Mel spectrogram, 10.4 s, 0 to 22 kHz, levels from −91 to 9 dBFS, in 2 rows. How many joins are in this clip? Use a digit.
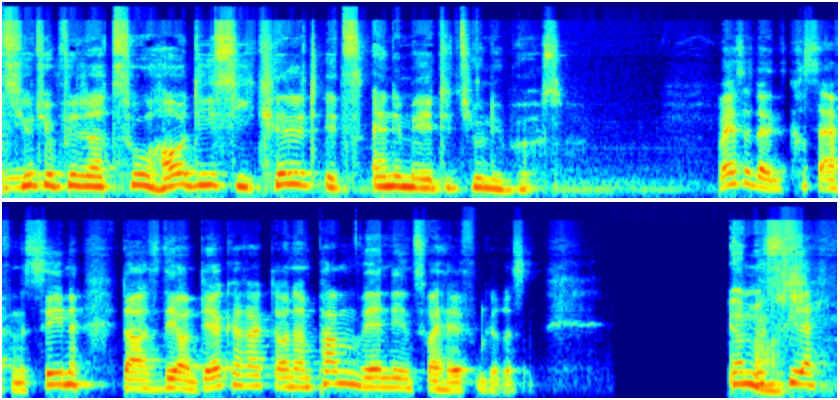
1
